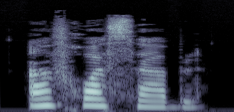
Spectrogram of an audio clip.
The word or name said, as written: infroissable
